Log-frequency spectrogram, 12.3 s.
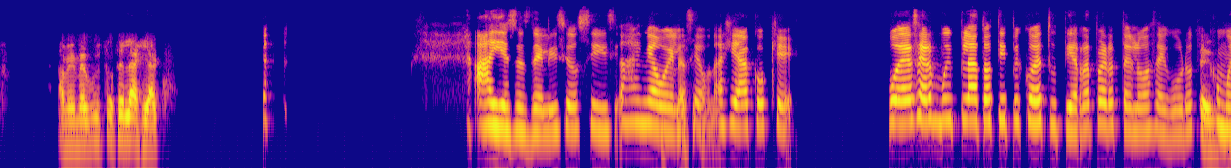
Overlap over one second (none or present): none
